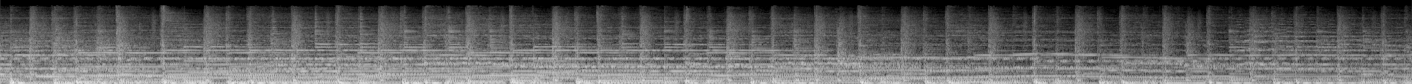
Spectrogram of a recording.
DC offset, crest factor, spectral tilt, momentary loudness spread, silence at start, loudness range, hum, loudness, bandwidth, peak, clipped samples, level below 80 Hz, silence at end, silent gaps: under 0.1%; 12 dB; -5.5 dB/octave; 6 LU; 0 s; 5 LU; none; -14 LUFS; 17 kHz; 0 dBFS; under 0.1%; -18 dBFS; 0 s; none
